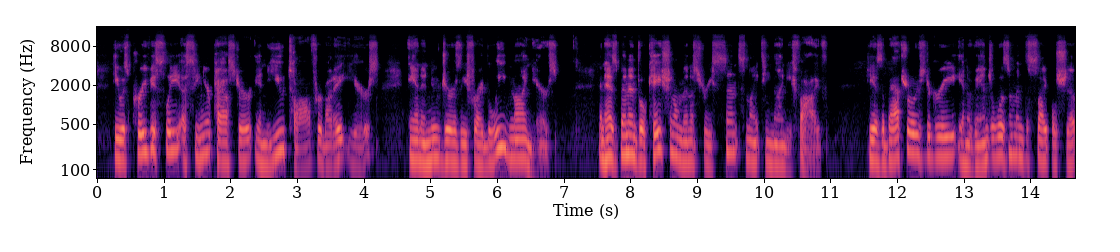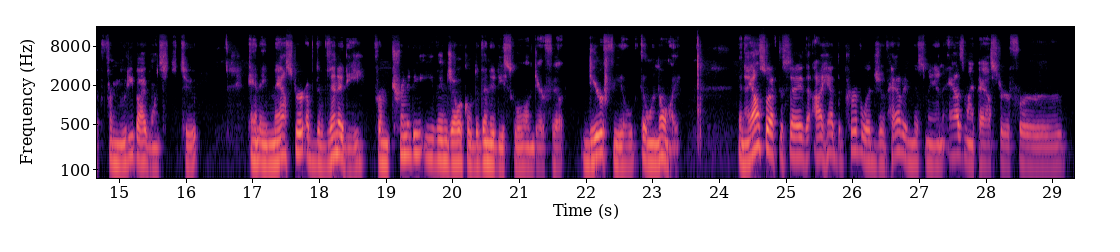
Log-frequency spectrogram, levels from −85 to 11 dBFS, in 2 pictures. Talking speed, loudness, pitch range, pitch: 155 wpm, -25 LUFS, 125-160 Hz, 135 Hz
